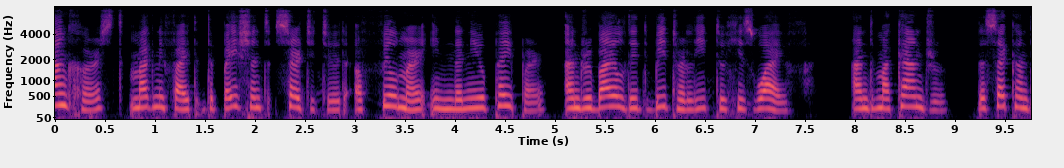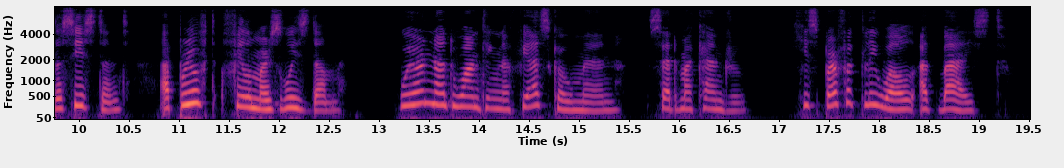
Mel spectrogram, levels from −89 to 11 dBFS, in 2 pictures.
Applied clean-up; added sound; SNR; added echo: none; none; none; none.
